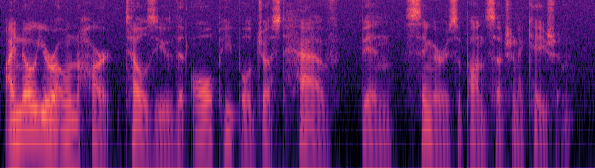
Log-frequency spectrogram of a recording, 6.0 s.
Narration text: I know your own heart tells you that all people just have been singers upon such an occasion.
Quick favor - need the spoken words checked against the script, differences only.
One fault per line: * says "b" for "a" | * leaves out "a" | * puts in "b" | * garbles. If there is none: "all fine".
all fine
